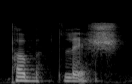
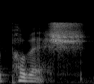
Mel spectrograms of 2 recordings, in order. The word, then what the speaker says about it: publish: Publish, the b and the al are neighbours, but they're not blended.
